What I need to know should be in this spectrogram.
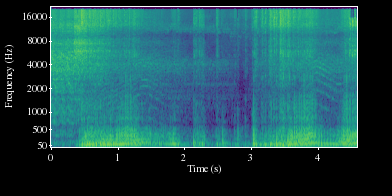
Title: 0 degrees cold start hard start #coldaf #ford #coldstart #automobile #beater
